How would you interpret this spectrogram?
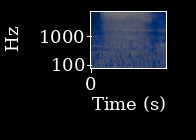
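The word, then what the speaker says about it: dix: It's not sounding like six. It's sounding like sis this.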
